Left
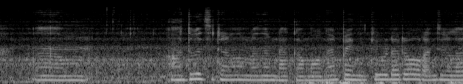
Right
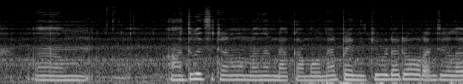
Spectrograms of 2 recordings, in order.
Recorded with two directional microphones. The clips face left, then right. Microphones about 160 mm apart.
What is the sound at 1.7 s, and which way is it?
Speech, 50° right (ahead or behind).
